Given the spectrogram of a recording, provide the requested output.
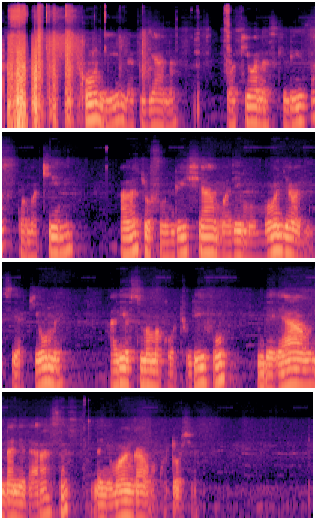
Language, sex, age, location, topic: Swahili, male, 25-35, Dar es Salaam, education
